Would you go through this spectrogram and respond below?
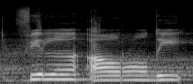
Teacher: ya di sini ada ro sukun ya sebelumnya berharakat fathah nah ini ro sukun ini dibaca tebal ya cara bacanya ujung lidahnya terangkat ke langit fil ardhi ya jangan dilebarkan mulutnya nanti keluarnya tipis jangan fil-ard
